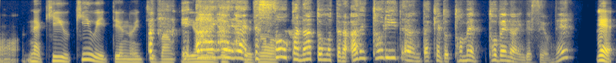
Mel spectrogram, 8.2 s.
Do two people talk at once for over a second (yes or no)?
yes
